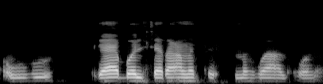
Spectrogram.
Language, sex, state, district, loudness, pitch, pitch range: Awadhi, male, Chhattisgarh, Balrampur, -17 LUFS, 155 Hz, 150-160 Hz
